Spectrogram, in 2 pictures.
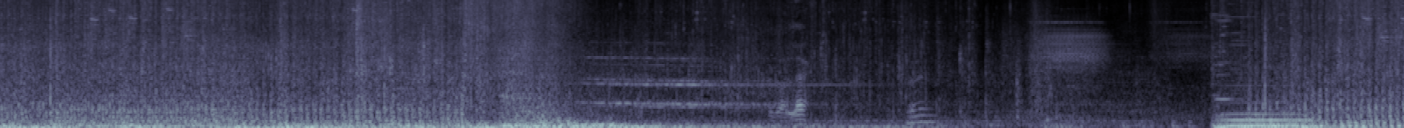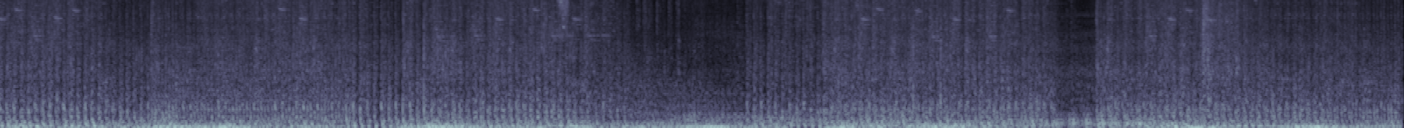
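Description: Automatic rifles fire in rapid, loud bursts.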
